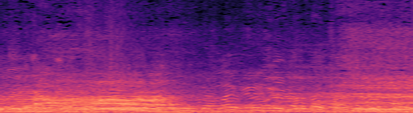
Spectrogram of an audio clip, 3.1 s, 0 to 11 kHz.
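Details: Sahiwal bull calves at a cattle market in Kurigram, Bangladesh, on 9 November 2025: a loud, drawn-out harmonic moo lasting over a second, then a shorter one near the end, over constant crowd chatter.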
